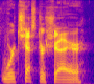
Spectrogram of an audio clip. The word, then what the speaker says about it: Worcestershire: Worcestershire? No, because there's no T. It's just Worcestershire. Don't ask me why.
